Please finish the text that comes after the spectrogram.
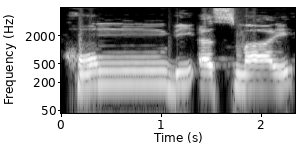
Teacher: میم کے بعد اگر حرف با آ جائے تو یہاں پہ اخفاء ہوگا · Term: اخفائے شفوی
